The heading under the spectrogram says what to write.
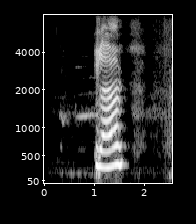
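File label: "ran2", Mandarin Chinese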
